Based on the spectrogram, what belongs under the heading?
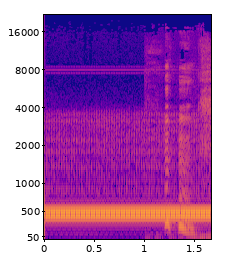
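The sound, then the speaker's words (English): A steady, unbroken telephone tone of an incoming caller to a radio broadcast hums at a single mid pitch for nearly two seconds, with brief muffled voice-like sounds breaking in near the end. “Now we have a caller.”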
